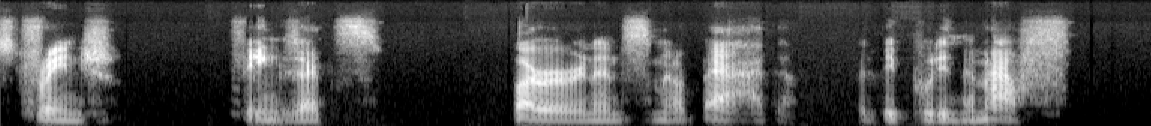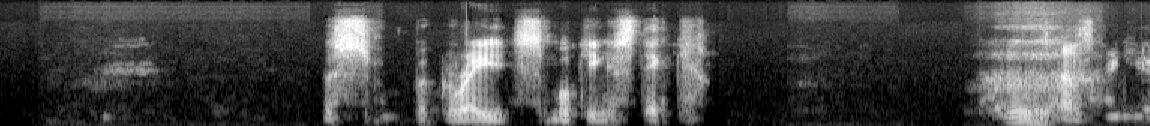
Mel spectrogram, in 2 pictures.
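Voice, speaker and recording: In a put-on character voice, a man speaks at a fairly slow pace with fairly low pitch and long, frequent pauses. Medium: actual play. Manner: hesitant, sniffing, mm-ing.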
